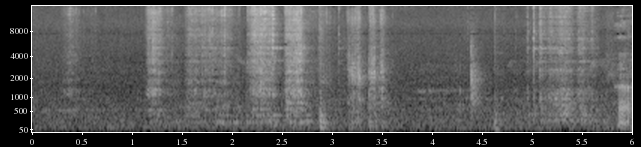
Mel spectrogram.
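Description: Dry rubbing and scraping as hands handle and turn an old metal EGR valve tube with worn corrugated heat shielding on cardboard, in several short spells.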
